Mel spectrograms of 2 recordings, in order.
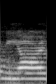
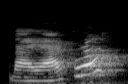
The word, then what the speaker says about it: Niara: Niara looks like Niera, Niara, Niara, Niara, Niara, and sometimes rips slowly and uncertainly out of mouths like Niagara? As if I've misspelled my own name without a G.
